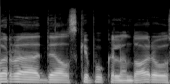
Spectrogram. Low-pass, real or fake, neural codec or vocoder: 14.4 kHz; real; none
